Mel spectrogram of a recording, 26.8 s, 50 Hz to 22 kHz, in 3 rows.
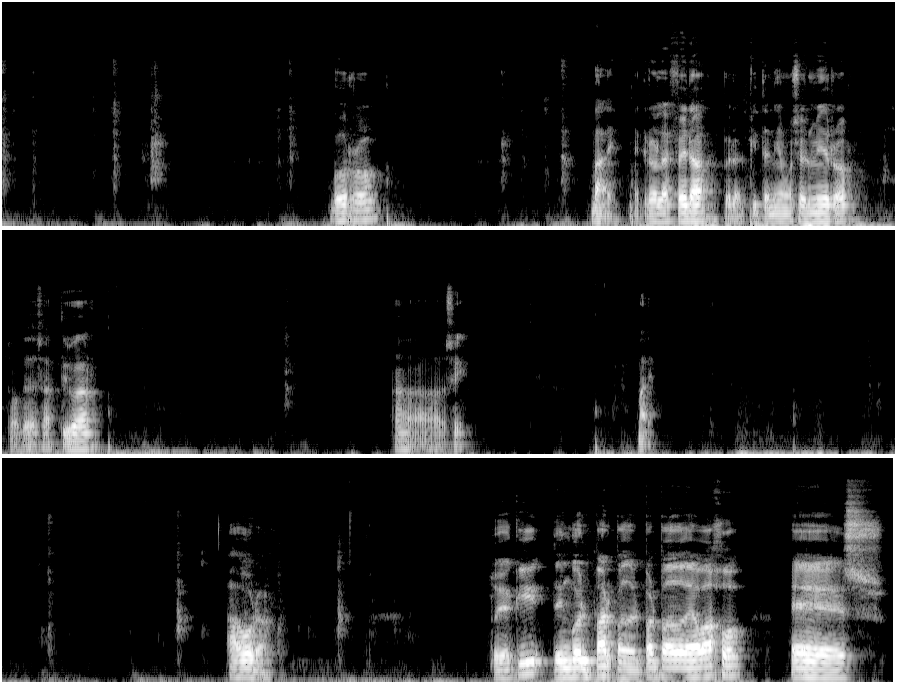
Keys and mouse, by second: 1.7-7.6 middle drag, 2.8 x, 5.5 shift+a, 7.6 click, 9.4 s, 10.2 click, 10.4 s, 15.0 shift+click, 16.9 click, 18.3 3, 19.3 alt+right click, 20.6 2, 21.1 alt+right click, 21.4-26.7 middle drag.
